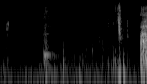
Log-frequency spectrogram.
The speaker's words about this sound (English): Yep, sipping out of my LaCroix.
